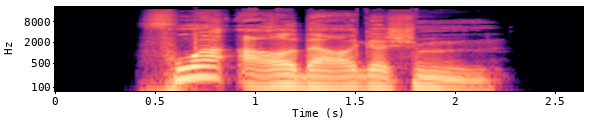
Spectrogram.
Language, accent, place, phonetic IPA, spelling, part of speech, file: German, Germany, Berlin, [ˈfoːɐ̯ʔaʁlˌbɛʁɡɪʃm̩], vorarlbergischem, adjective, De-vorarlbergischem.ogg
- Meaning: strong dative masculine/neuter singular of vorarlbergisch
